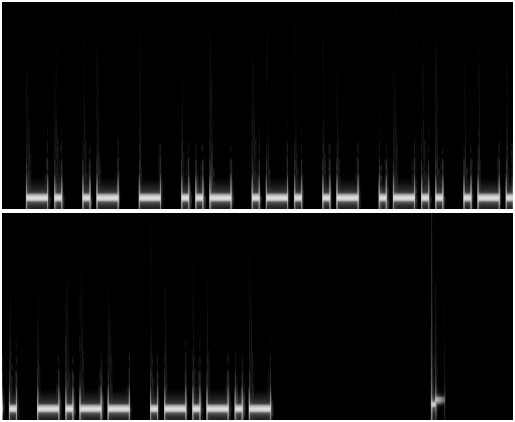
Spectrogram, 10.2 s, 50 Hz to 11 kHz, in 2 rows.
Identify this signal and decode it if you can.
Morse code, heard as a keyed tone, about 17 wpm, 700 Hz. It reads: NATURALLY.
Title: Sentences from Top 1500 Words 17wpm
